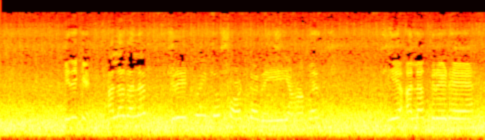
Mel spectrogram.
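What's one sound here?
A young man speaks close up with animation.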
